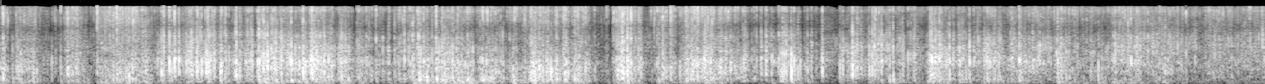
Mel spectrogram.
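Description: Long acrylic nails scratch a small, flat, soft teal glitter fabric pouch close to the mic. The result is a dense, crackly, rain-like scratching, centered in the low mids with little bass, rising and dipping in loudness as the strokes continue.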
